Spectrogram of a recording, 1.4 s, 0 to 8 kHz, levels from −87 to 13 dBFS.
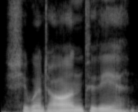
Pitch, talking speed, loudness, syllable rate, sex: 90 Hz, 260 wpm, -19 LUFS, 4.7 syllables/s, male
